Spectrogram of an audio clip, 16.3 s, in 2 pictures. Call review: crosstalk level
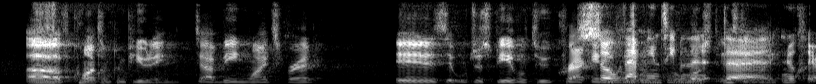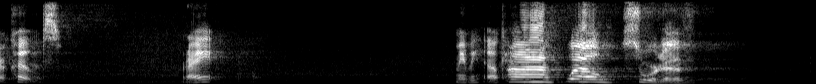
present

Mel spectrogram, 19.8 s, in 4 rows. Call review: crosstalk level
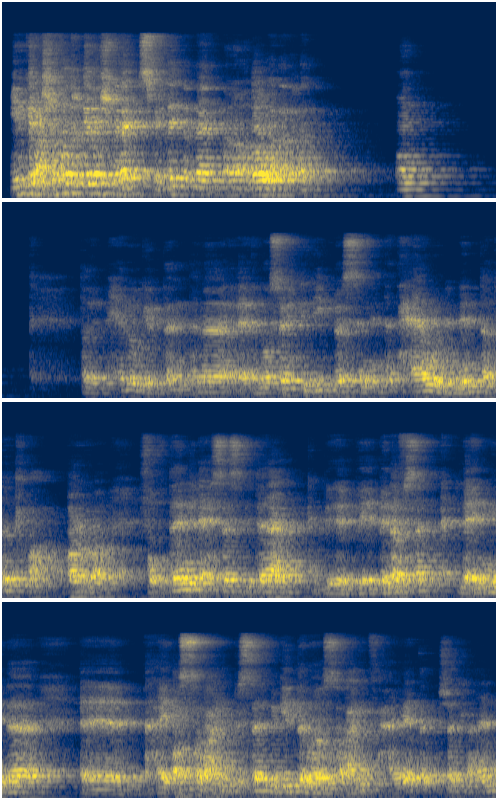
none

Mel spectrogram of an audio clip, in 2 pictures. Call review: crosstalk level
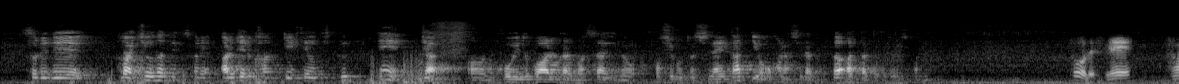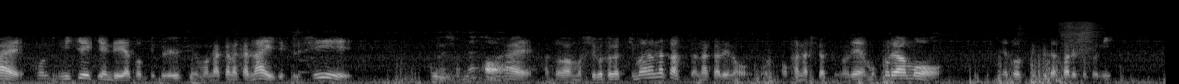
none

